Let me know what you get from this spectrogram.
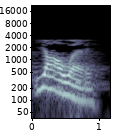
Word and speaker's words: Yahweh: And so therefore, later on, a pronunciation was given to this wonderful title, and it came about to be said as Yahweh.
